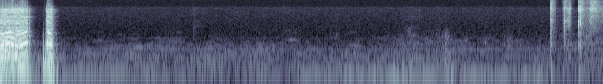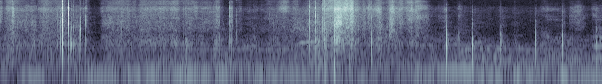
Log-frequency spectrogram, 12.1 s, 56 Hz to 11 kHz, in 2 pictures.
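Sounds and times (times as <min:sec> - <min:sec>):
low steady hum: 0:00.0 - 0:12.0
rustling scrape: 0:05.5 - 0:10.4.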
